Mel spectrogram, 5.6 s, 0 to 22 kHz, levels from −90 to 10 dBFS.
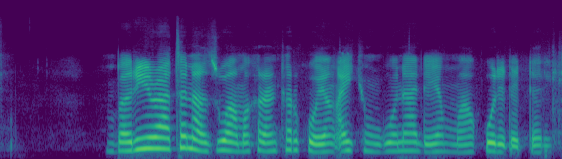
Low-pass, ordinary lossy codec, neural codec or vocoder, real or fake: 14.4 kHz; AAC, 96 kbps; codec, 44.1 kHz, 7.8 kbps, DAC; fake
